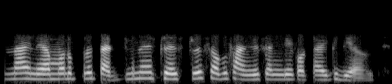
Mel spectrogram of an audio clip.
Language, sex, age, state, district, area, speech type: Odia, female, 30-45, Odisha, Bhadrak, rural, conversation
